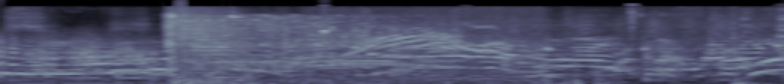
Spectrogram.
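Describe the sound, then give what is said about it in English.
A taco truck smashes through a wall with a sudden loud crash, then crumbling debris rumbles on while excited voices cry out over the noise. “The lucky taco truck just crashed through the flipping wall.”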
